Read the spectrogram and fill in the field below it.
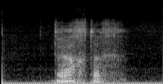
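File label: "drachtig", Dutch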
